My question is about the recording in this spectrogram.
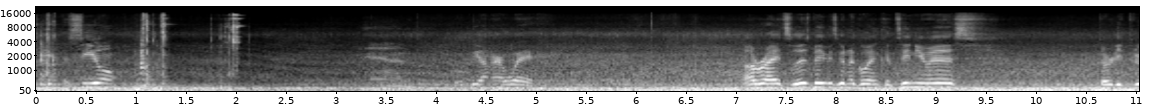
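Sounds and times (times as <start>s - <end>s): low engine hum: 0.0s - 11.0s
metallic latch clinks: 1.0s - 2.2s.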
